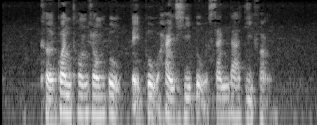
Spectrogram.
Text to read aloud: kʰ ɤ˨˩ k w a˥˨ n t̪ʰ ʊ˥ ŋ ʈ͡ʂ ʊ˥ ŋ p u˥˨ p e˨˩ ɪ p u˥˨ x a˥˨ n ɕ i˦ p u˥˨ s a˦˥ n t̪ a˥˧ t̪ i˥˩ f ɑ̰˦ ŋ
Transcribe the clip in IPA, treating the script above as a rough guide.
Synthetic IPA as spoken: kʰ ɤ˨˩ k w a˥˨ n t̪ʰ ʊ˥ ŋ ʈ͡ʂ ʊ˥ ŋ p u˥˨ p e˨˩ ɪ p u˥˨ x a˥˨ n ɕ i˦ p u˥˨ s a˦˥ n t̪ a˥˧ t̪ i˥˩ f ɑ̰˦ ŋ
